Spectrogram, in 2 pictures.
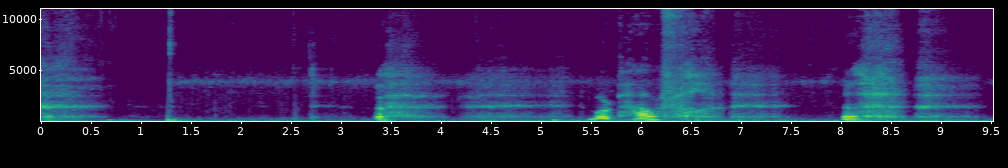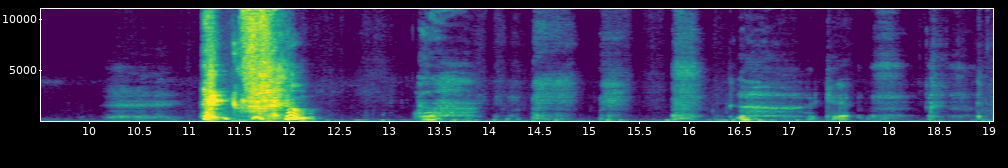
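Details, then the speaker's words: Build-up breaths and hitches, then a loud sneeze burst, panting and sniffs; a male says his sneezes have lately become bigger and the tickle is felt in his whole body; sneeze. "i feel uh i feel sneeze coming hey oh god i don't know why but lately my sneezes have gotten just bigger"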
